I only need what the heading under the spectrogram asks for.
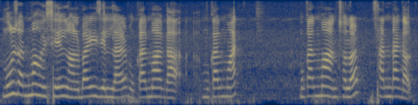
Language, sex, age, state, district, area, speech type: Assamese, female, 18-30, Assam, Nalbari, rural, spontaneous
